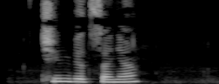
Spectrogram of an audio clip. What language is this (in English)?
Mari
